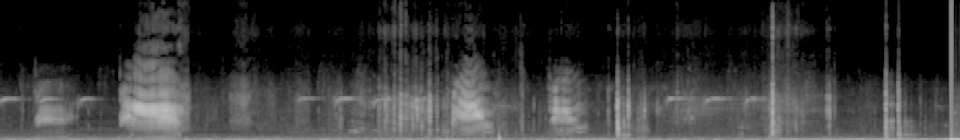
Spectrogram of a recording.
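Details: At a shrine in Japan, a stray cat recorded on a GoPro gives three drawn-out, strained meows spaced several seconds apart. Footsteps, rustling and thin high whistles fill the gaps, with a sharp knock at the end.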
